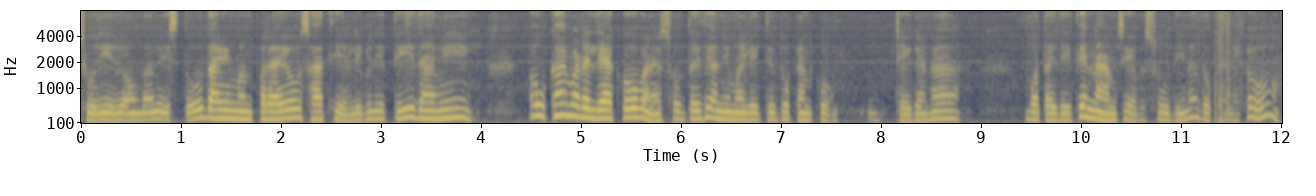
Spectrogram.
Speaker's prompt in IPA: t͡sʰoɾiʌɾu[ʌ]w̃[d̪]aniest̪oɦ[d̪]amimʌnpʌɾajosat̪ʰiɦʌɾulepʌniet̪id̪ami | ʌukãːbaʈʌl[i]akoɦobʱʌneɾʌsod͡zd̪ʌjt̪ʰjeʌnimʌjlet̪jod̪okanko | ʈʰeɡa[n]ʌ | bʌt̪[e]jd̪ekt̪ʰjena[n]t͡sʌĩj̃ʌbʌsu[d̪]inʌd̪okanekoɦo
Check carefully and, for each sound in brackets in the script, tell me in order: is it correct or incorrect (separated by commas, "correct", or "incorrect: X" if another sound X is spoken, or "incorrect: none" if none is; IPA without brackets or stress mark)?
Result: incorrect: a, correct, correct, incorrect: j, correct, incorrect: a, incorrect: m, correct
